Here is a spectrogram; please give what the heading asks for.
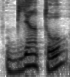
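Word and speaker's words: bientôt: And then the final T is not pronounced BTO.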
